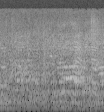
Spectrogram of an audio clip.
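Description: Faint, overlapping chatter of children's voices as a group mills about and talks.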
